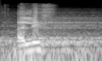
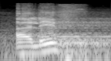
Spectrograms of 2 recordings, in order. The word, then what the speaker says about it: الف: چیز ہوتی ہے کہ جب الف کو پڑھتے ہیں تو جھٹکا سے جو ہے اس کا مخرج ادا کرتے ہیں، اس کا تلفظ جو ہے وہ اس حروف کی ادائیگی کو جھٹکے سے پڑھتے ہیں. الف الف یہ کام نہیں کرنا. الف پیار سے، الف الف جلد بازی نہیں کرنی، جھٹکا نہیں لگانا حروف کی ادائیگی کے اندر.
